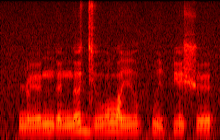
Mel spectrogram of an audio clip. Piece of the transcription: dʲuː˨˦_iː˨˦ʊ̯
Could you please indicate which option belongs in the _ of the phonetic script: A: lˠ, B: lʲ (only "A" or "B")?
A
